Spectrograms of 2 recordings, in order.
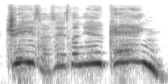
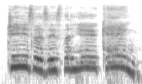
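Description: First: It is spoken louder still, the loudest version. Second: It is spoken a little louder than before. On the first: "A bit louder" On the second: "A bit louder"

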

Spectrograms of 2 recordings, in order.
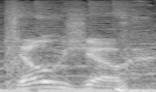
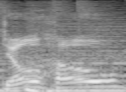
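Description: First: The middle consonant is a j-sound. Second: The middle consonant is not a j-sound. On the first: The speaker calls it right. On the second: The speaker calls it wrong.

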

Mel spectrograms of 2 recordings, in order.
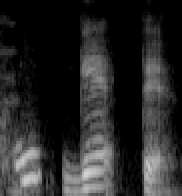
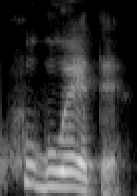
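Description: First: No u sound is pronounced after the g. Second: A u sound is pronounced after the g. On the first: The speaker calls it right. "я кажу хугете" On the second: The speaker calls it wrong. "я не кажу хугуете"

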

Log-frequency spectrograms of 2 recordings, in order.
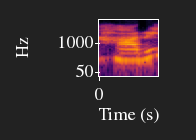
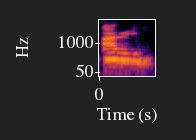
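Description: First: The word begins with an h sound. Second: The word begins without an h sound. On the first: This is the standard Malay form. "Instead of saying Hari" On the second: This marks the speaker as Baba Malay. "they may drop the H sound"

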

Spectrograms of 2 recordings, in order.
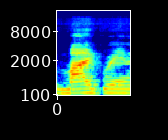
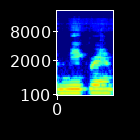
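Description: First: It is said in an American accent. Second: It is said in her South African accent.

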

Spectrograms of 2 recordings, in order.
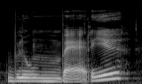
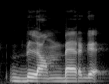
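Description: First: The name is said with Swedish-style sounds. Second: The name is read plainly as it is spelled. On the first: The speaker calls it right. "ma in realtà sarebbe tipo Bloomberry" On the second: The speaker calls it wrong. "la cui pronuncia sembrava tanto semplice"

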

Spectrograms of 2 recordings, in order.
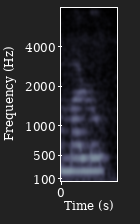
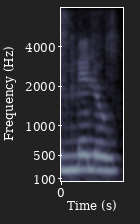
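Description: First: The vowel sounds like the a in mallow. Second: The vowel sounds like the e in mellow. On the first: The speaker calls it wrong. "pas Mallow" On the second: The speaker calls it right. "c'est Mellow"

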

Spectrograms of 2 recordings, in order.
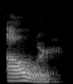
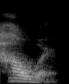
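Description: First: The initial h sound is silent. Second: The initial h sound is breathy and audible. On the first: The speaker calls it right. "vai ser hour" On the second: The speaker calls it wrong. "não vai ser hour"

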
